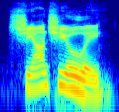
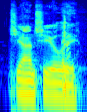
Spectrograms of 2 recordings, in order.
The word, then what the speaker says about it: Cianciulli: More commonly known as the soap maker of, how do you pronounce that? Correggio. Leonardo Cianciulli. Fuck. Cianciulli. Cianciulli.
